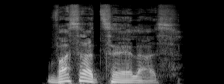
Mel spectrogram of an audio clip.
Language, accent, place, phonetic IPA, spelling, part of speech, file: German, Germany, Berlin, [ˈvasɐˌt͡sɛːlɐs], Wasserzählers, noun, De-Wasserzählers.ogg
- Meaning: genitive singular of Wasserzähler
